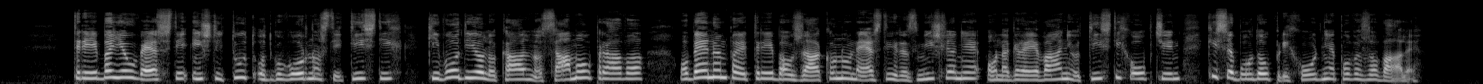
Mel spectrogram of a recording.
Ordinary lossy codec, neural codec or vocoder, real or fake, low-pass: AAC, 64 kbps; vocoder, 44.1 kHz, 128 mel bands, Pupu-Vocoder; fake; 14.4 kHz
